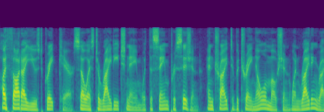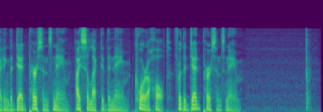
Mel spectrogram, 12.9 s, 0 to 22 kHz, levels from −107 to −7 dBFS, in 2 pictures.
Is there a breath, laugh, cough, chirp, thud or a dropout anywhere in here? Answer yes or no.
yes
